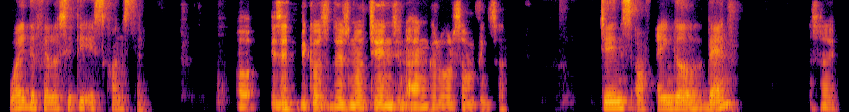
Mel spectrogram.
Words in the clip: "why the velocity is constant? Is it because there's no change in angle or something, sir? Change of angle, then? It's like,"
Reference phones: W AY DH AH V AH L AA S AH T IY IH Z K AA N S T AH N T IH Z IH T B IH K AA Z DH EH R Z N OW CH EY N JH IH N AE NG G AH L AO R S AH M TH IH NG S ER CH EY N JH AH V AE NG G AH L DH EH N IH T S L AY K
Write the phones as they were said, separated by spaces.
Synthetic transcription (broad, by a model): W AY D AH F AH L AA S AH T IY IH S K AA N S T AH N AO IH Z IH T B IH K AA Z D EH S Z N OW CH EY N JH IH N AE NG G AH L AO R S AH M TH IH NG S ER CH EY N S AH F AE NG G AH L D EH N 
